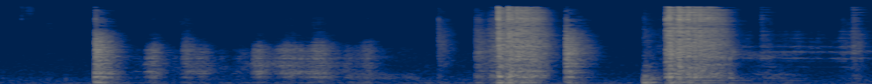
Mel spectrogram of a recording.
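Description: Close-up handling noise from knitting: a knitting needle clicking and hands working pom-pom yarn with short light clicks and rustles. In the second half come two louder rustling scrapes, each about half a second long.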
